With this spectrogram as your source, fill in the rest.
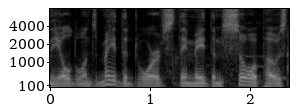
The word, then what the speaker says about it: dwarfs: Okay, that it's pronounced dwarfs, not dwarves.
